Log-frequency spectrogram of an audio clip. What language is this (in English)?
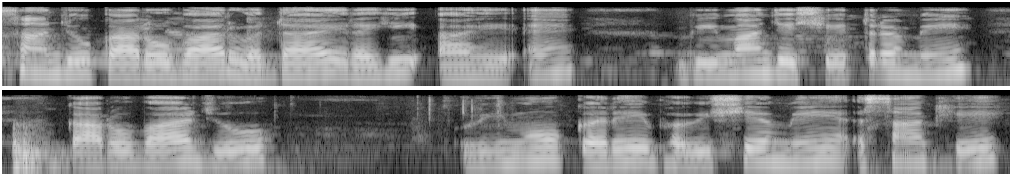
Sindhi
